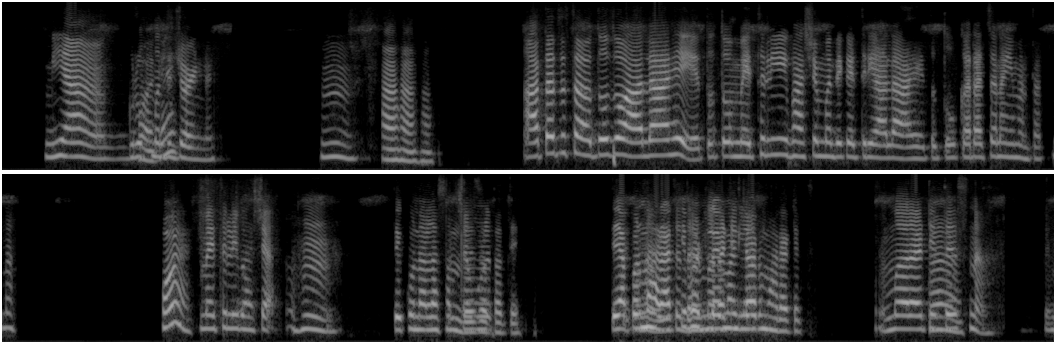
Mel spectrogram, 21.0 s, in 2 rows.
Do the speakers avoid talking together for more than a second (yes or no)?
no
